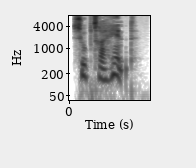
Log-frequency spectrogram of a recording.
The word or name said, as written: subtrahend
